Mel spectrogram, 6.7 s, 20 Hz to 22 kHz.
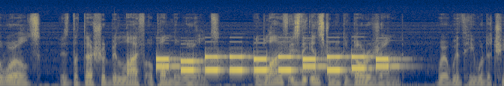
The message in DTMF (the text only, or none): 0466560690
